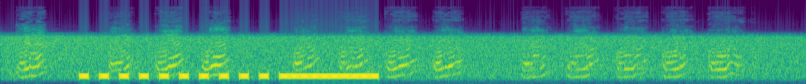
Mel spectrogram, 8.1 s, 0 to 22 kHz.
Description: Telephone call progress tone (North American plan), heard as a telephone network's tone, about 350, 440 Hz, 0.1 s on and 0.1 s off, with phone line noise. Stutter dial tone.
